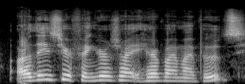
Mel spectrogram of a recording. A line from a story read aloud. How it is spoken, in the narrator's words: he said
